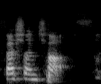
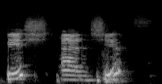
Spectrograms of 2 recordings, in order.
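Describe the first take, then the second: First: It is said in a New Zealand accent. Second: It is said in an Australian accent. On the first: "if you're a Kiwi, say like" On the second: "in Australia would say"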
